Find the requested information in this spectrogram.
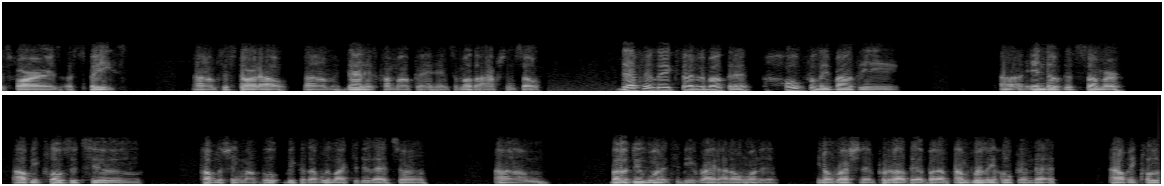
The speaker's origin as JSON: {"language": "English", "town": "Virginia Beach", "region": "Virginia", "country": "United States", "tie": "born or raised there", "said": "That was down in my hometown, Tammy. That was down at Virginia Beach"}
